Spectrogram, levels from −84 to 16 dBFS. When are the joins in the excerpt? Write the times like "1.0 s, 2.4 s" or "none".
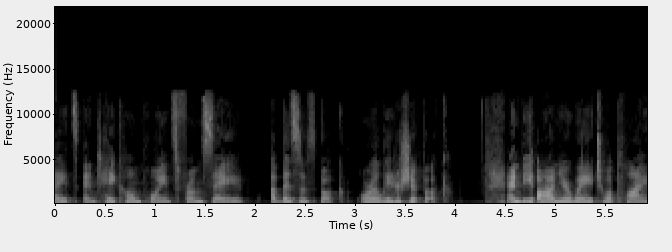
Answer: none

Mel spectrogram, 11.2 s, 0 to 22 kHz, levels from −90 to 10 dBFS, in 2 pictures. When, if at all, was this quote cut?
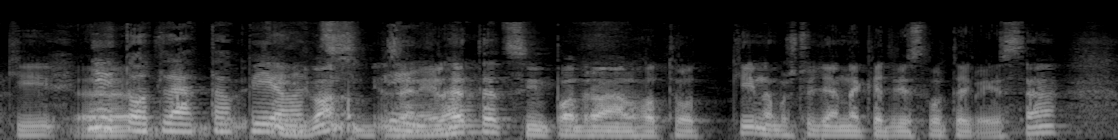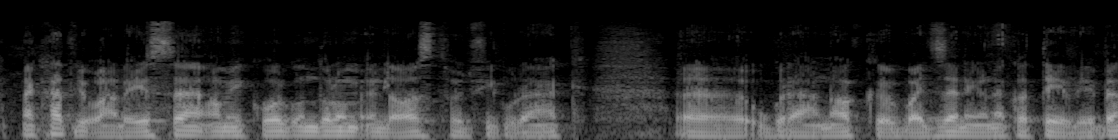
1.9 s, 3.6 s, 4.9 s, 6.0 s, 7.5 s, 7.9 s

